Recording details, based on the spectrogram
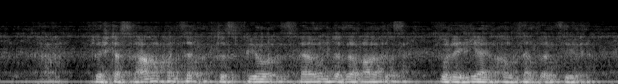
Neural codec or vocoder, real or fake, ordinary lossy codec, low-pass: codec, 16 kHz, 4.8 kbps, FACodec; fake; none; none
